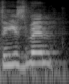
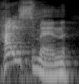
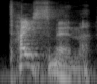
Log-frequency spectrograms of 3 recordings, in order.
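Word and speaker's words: Theismann: It's not pronounced Theman. It's not Tyman or excuse me, it's not Thyman. It is in fact Tyman because it's a German name, Dom.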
